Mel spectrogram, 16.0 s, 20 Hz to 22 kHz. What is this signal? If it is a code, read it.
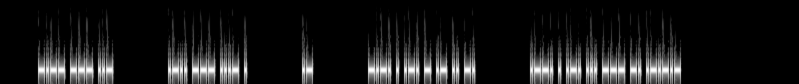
Morse code, heard as a keyed tone, about 32 wpm, 700 Hz. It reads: YOU LOVE A CERTAIN PERSON.
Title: 4x Word-Spacing - Sentences from Top 500 Words - 30wpm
